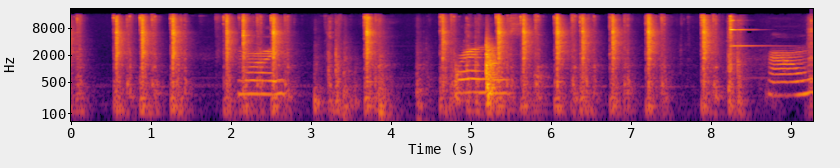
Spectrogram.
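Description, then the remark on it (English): Loud clacking of an Olympia Monica Deluxe manual typewriter as a ten-year-old boy in Walthamstow, London, types stories, keys striking in quick irregular bursts with short pauses, a carriage return bell ringing near the end. “He loves to bash out stories on his family's recently bought Olympia Monica Deluxe.”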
